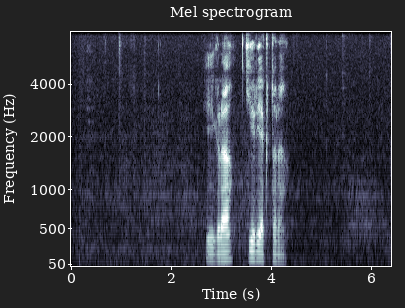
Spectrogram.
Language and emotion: Russian, neutral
